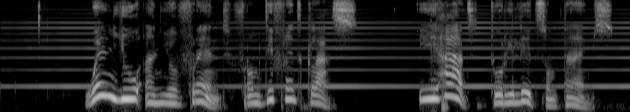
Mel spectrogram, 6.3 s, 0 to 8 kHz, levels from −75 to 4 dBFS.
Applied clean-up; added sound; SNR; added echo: none; Bowed string instrument; 17 dB; none.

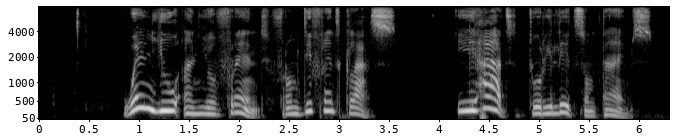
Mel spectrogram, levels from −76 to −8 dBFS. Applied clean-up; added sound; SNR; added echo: none; none; none; none.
